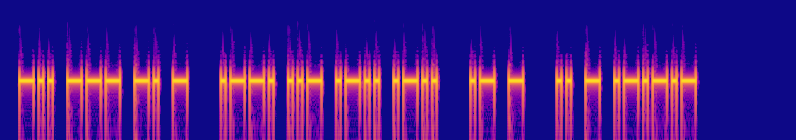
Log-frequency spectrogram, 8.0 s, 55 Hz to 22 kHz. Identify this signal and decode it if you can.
Morse code, heard as a keyed tone, about 25 wpm, 700 Hz. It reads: DONT PULL AT IT.
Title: Sentences from Top 1000 Words - Review Part 2 - 25wpm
